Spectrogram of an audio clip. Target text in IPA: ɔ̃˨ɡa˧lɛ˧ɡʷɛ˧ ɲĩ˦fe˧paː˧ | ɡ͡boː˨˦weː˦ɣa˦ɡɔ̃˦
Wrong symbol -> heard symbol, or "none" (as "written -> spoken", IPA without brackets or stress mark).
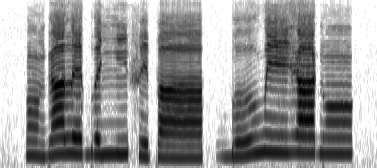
none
